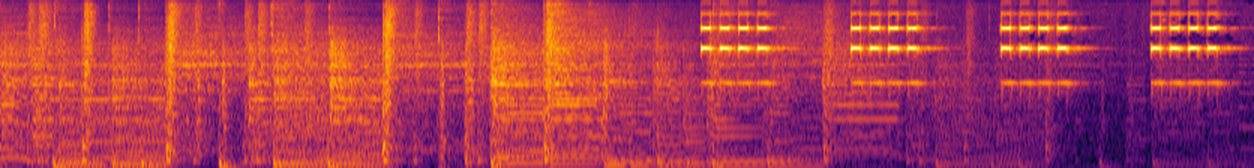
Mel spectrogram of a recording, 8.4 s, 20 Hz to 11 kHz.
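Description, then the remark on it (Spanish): An alarm clock rings at 7 in the morning in five short, regular bursts of shrill electronic beeping, cutting in over a musical intro that plays alone for the first few seconds. No one speaks. “El 17 de diciembre de 2022 el despertador sonó a las 7 de la mañana.”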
